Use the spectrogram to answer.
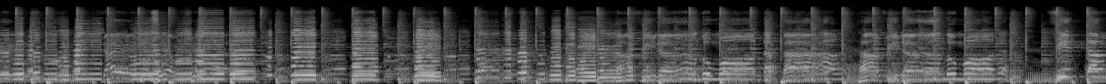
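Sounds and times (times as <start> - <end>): accordion playing dance tune: 0.0 - 11.0.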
